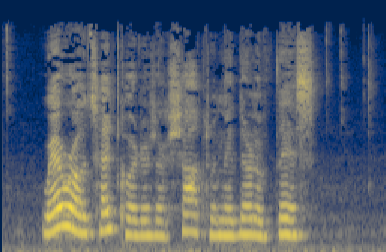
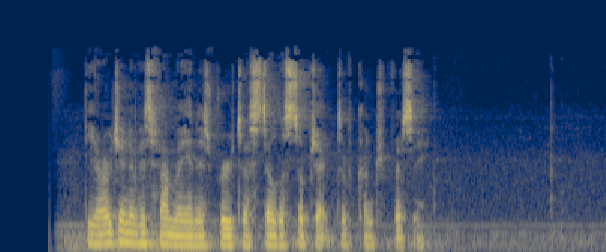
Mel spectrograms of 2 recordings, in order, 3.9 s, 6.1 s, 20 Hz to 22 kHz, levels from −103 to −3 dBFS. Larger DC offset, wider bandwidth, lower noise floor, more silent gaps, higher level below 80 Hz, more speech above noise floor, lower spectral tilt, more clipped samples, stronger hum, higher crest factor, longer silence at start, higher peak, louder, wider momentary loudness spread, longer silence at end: neither; first, 16 kHz vs 11 kHz; second, -48 dBFS vs -56 dBFS; neither; about the same, -52 dBFS vs -50 dBFS; about the same, 29 dB vs 31 dB; about the same, -4 dB/octave vs -5 dB/octave; neither; neither; about the same, 18 dB vs 18 dB; second, 0.2 s vs 0.65 s; first, -2 dBFS vs -10 dBFS; first, -19 LUFS vs -25 LUFS; about the same, 10 LU vs 11 LU; second, 0.5 s vs 1.75 s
